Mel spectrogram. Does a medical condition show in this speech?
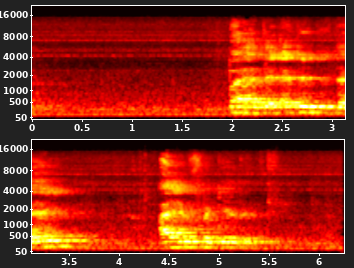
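Yes: cerebral palsy, spastic quadriplegia.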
